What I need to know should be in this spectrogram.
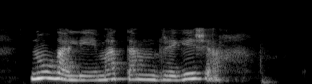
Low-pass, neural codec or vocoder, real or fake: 5.4 kHz; codec, 24 kHz, 0.9 kbps, WavTokenizer, medium speech release version 1; fake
